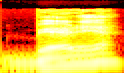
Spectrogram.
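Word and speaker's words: birria: well they have uh and I always mispronounce is it Beria how how do you say b i r r i a yeah yeah you got to roll the r what is bir there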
